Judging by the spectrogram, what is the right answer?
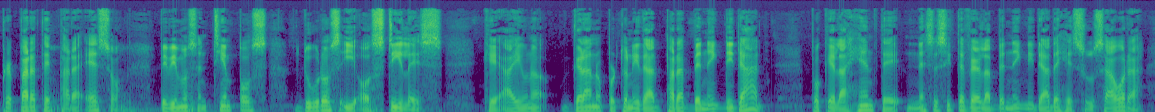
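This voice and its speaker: A man's voice: fairly low pitch, moderate pace, darkish tone, no echo, clean studio sound. A man preaching a sermon in an earnest, emphatic way, often restarting words mid-phrase. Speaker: pastor.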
